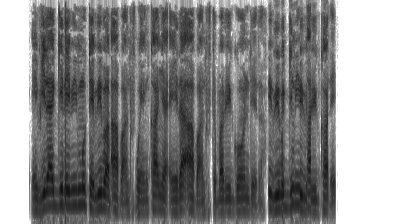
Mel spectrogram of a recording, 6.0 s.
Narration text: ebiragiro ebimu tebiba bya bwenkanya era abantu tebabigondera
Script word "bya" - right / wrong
wrong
